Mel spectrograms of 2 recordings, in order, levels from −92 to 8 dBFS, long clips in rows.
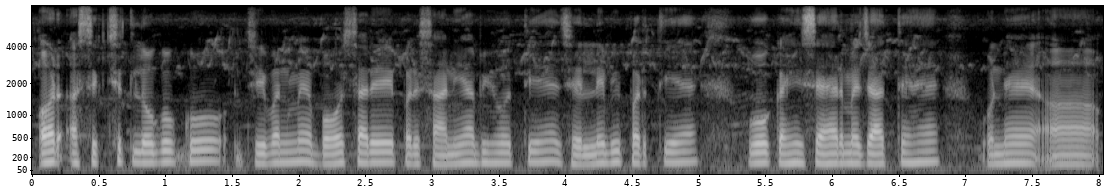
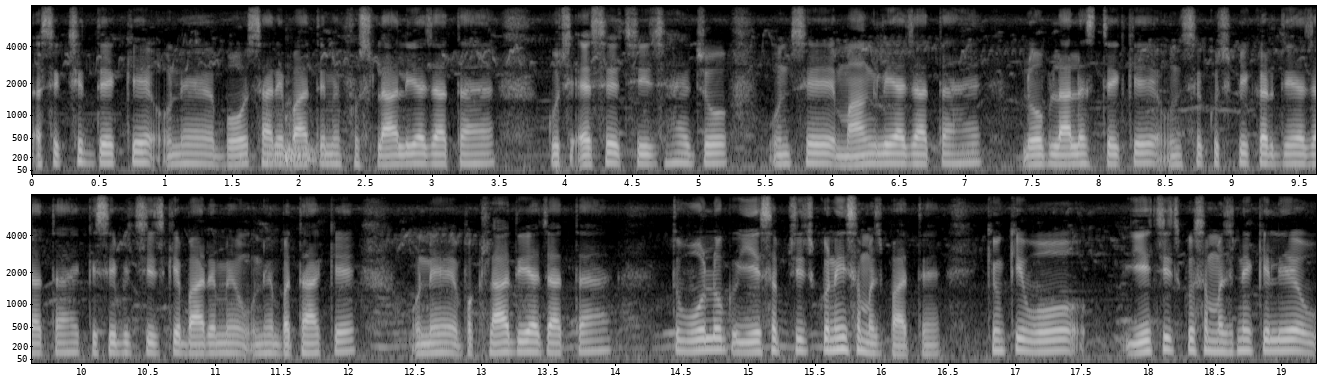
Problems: constant background noise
